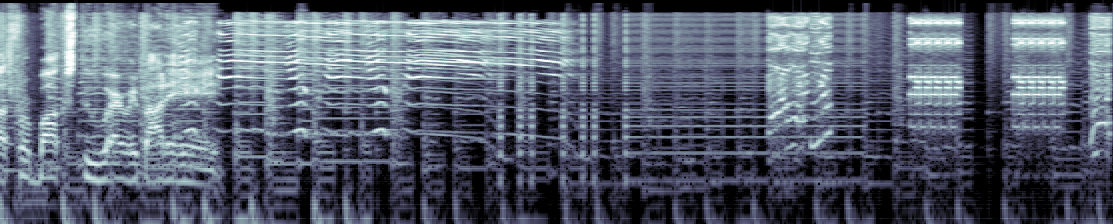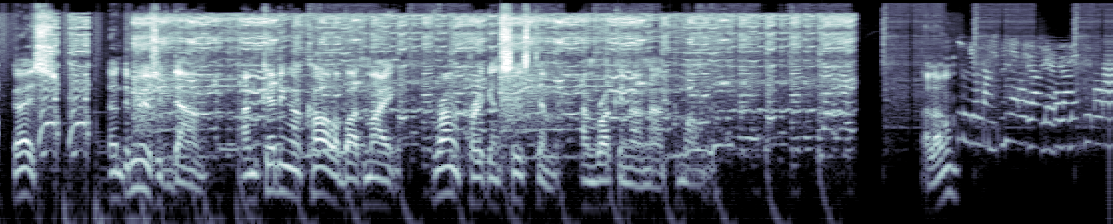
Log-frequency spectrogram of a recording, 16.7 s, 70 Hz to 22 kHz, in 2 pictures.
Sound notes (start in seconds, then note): 6.8 phone ringing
